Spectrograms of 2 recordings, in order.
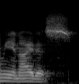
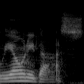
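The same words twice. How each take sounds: First: The name is said the familiar anglicized way. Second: The name is said the original Greek way. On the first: The speaker calls it wrong. "I'll use Leonidas because it's more familiar" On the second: The speaker calls it right. "That's the right way of pronouncing it"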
